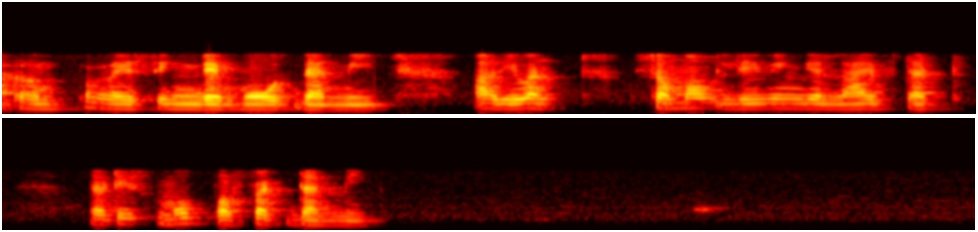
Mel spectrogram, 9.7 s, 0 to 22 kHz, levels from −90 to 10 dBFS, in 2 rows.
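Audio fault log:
1.04 to 1.06 s, microphone overload. A loud peak turns briefly harsh and crackly. The waveform tops look flattened, with a small share of samples, around 3 percent, pinned at the limit. The peak tries to go roughly 3 dB past full scale. The likely cause is input gain set too high, so the converter ran out of range and sliced off the crests. Those flat tops add buzzy overtones.
1.86 s, microphone volume stepped down. Under a second after the distorted peak, the whole level drops at once by about 3 dB. The speech and the background noise fall together, in a single step rather than a fade. That points to an input-volume change, likely automatic gain control in the call software reacting to the clipping. The sound passes through the 300 to 3700 Hz line.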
